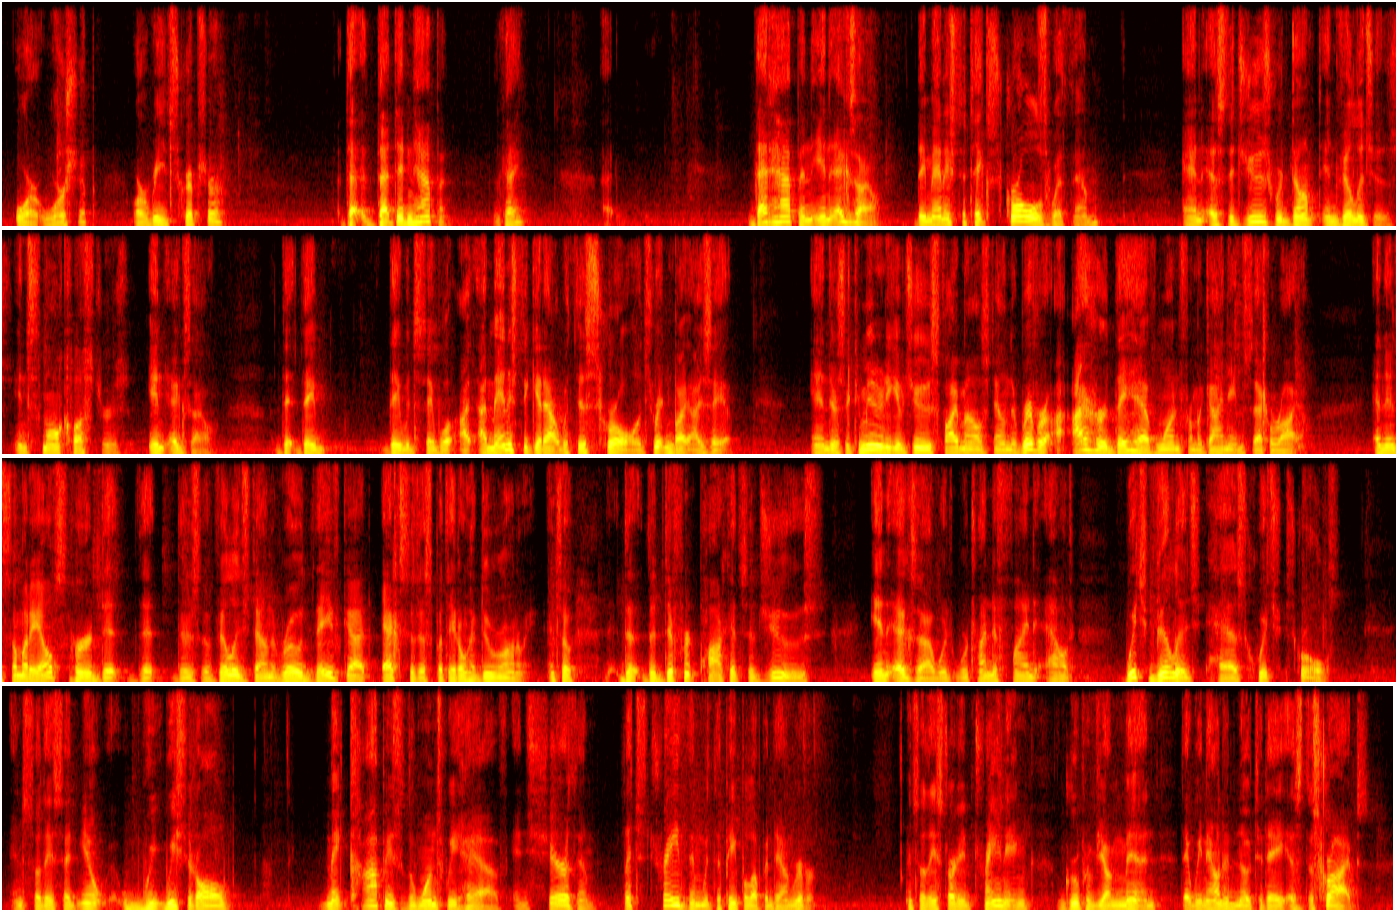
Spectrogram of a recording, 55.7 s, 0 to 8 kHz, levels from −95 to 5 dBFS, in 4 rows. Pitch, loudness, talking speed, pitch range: 120 Hz, -25 LUFS, 180 wpm, 105-135 Hz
